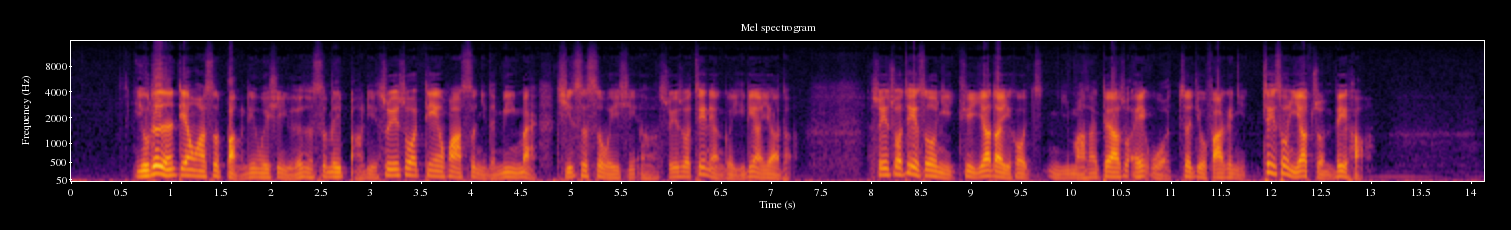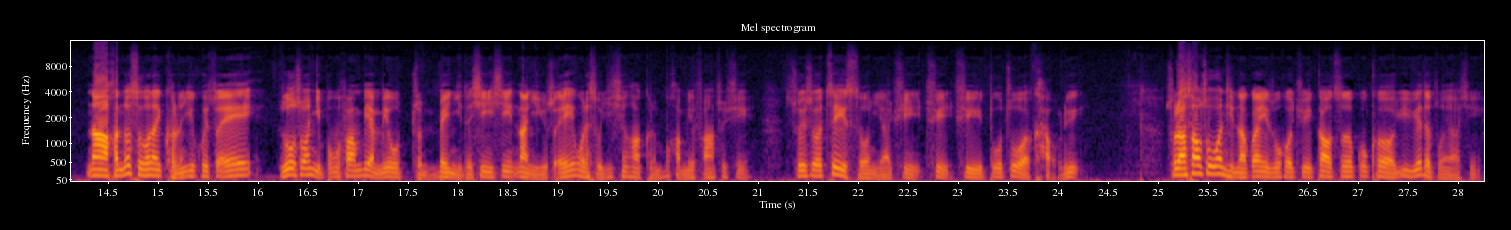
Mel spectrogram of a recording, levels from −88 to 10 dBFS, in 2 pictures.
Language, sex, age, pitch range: Chinese, male, 50-69, 100-140 Hz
